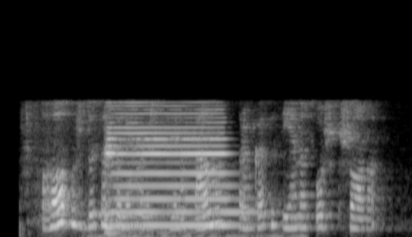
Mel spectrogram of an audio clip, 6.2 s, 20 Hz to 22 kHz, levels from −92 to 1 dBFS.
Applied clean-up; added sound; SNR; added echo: none; Bowed string instrument; -3 dB; reverberation time 0.7 s.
